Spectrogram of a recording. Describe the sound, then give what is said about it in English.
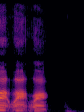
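A man's voice imitates a mallard duck call for hunting, used instead of a duck call. Three quick, loud, nasal quacking bursts are followed by a faint low thump. “So instead of going like with a duck call,”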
